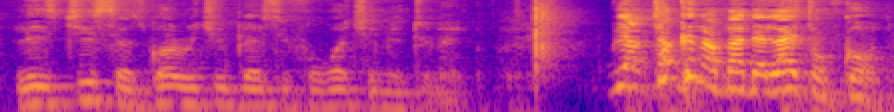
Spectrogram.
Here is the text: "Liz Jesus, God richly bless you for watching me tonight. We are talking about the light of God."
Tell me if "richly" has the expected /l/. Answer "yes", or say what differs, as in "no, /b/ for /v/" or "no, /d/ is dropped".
no, /l/ is dropped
